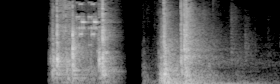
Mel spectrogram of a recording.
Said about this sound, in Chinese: 是啊，这里就是我们的房间啊。那这是房卡，你开门吧。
